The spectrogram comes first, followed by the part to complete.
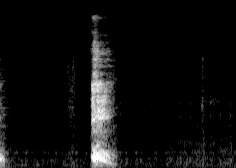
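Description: A man clearing his throat once, a short rough burst about a second in that falls in pitch.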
